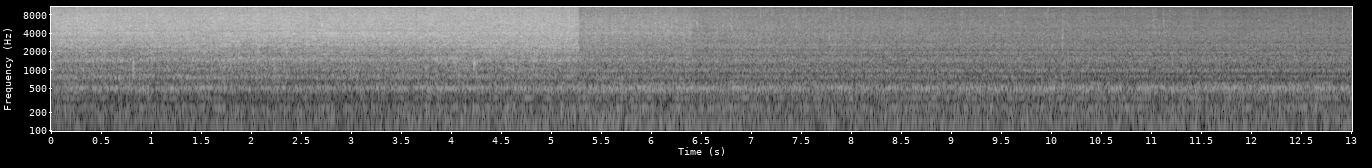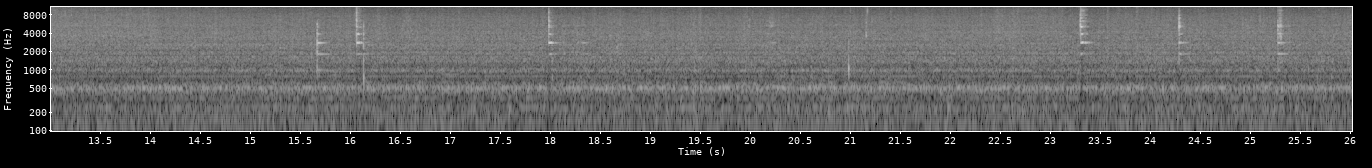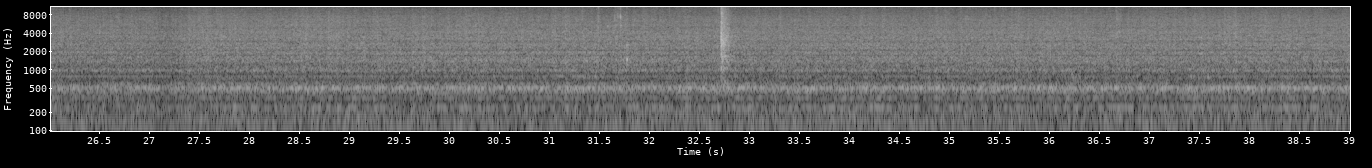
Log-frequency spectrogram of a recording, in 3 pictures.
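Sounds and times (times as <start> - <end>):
loud high hiss: 0.0 - 9.7
chicken frying sizzle: 0.0 - 39.0.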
